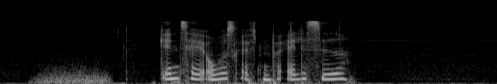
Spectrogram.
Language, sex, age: Danish, female, 25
